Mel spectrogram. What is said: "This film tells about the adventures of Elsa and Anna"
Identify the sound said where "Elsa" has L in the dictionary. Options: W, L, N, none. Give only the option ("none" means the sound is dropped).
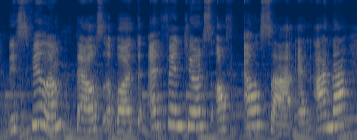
L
